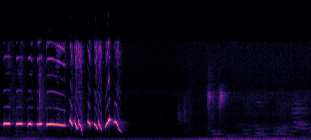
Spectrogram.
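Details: A captive Thick-billed heleia gives a string of short level whistles, then bursts into rapid twisting slurred notes sweeping up and down, before the song stops and only low background noise remains.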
